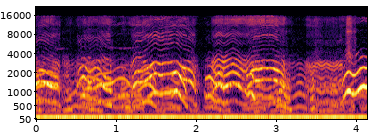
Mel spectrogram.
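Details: A litter of newly born field-type Labrador Retriever puppies whose mother is biscuit, 2017 JFA Grand Champion, after a morning feed: dense, continuous rising-and-falling squeals and whines from several pups, with a constant low electrical hum.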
